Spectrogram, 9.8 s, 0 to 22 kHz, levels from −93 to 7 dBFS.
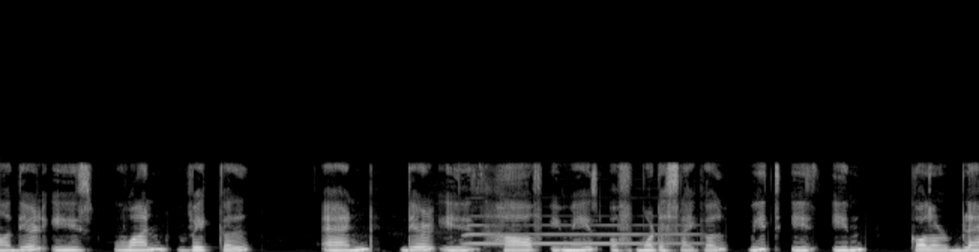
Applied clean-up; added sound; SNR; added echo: none; Wind instrument, woodwind instrument; 16 dB; none.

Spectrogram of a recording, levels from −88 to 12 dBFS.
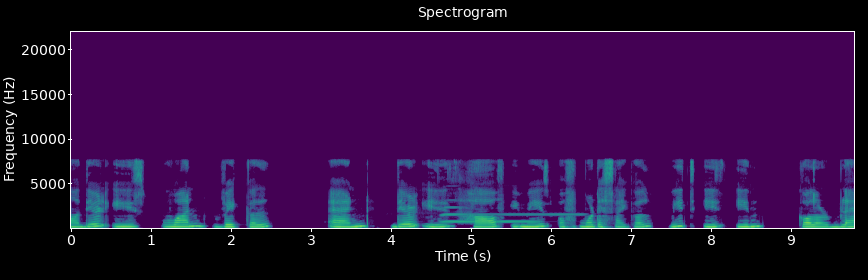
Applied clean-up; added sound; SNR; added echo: classical method Wiener filter.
